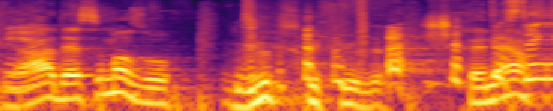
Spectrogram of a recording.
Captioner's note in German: lachend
